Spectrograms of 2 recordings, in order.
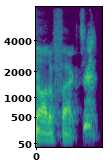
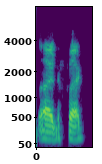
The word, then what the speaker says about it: RTFKT: Yeah, I thought you were talking about Dolce and Gabbana at first, but no, it's Artifact. Yeah, Artifact.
